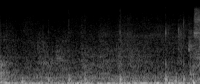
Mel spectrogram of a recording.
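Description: Felt-tip marker writing characters on a whiteboard: a series of short, light strokes and taps.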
